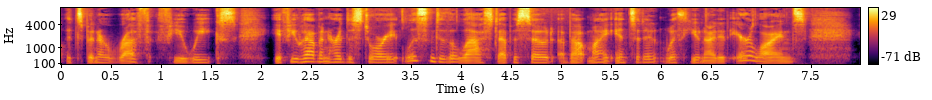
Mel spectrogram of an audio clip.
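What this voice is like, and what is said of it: Unwell, strained voice. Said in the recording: “I apologize today for my voice. I have not been feeling well.”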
